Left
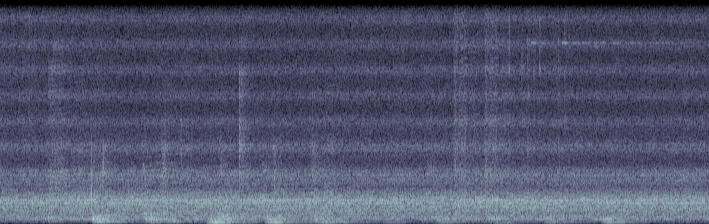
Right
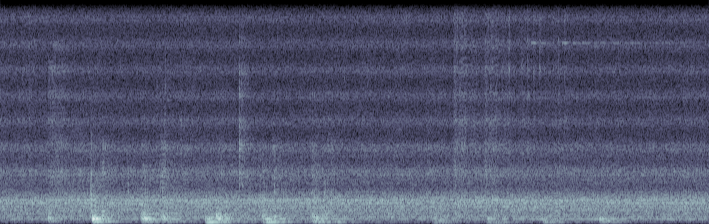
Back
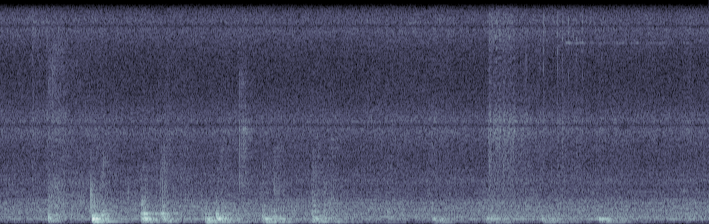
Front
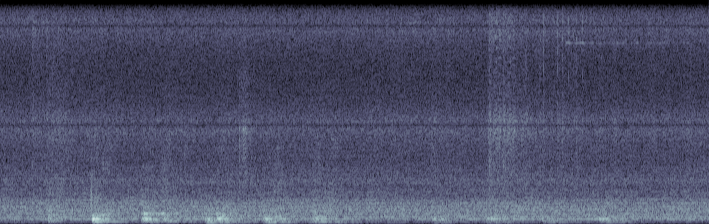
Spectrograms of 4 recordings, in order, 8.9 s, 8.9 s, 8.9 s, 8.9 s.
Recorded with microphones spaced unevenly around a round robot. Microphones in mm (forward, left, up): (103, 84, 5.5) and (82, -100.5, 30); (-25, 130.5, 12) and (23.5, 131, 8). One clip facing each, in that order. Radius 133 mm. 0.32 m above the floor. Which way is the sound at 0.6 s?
160° right.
